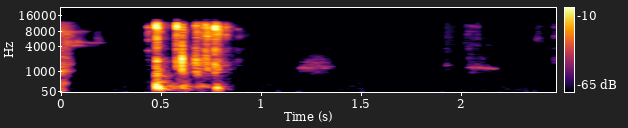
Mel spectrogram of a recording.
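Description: A quick burst of computer keyboard keystrokes, a rapid run of clicks lasting about half a second, starting about half a second in as a word is typed.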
